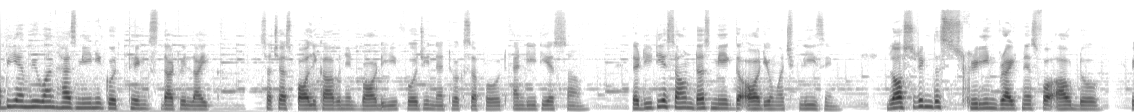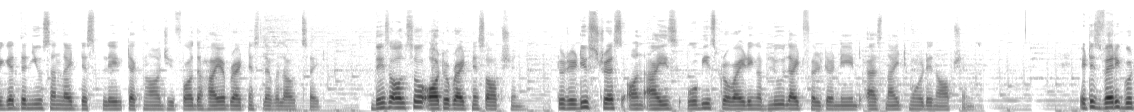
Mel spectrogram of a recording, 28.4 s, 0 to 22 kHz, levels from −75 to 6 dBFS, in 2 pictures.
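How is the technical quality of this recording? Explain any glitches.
No glitches or technical faults are audible anywhere in the recording.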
